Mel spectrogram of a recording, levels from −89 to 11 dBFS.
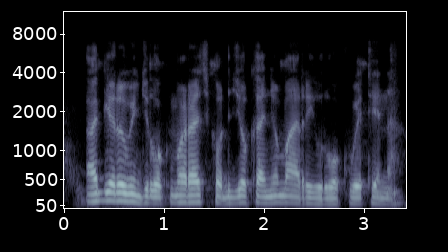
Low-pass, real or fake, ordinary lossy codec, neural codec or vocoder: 7.2 kHz; fake; none; codec, 16 kHz, 4 kbps, X-Codec, HuBERT features, trained on general audio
